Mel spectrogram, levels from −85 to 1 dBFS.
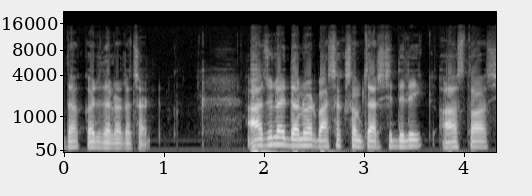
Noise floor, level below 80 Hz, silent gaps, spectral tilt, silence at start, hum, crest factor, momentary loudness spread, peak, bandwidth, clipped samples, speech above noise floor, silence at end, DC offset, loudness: -44 dBFS; -50 dBFS; none; -5 dB/octave; 0 s; none; 14 dB; 9 LU; -4 dBFS; 16 kHz; under 0.1%; 26 dB; 0 s; under 0.1%; -19 LUFS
